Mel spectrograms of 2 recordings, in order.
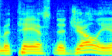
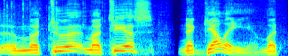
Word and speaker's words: Matthias Nagelli: chat with me, and I've been calling him Mateus Nagelli, and I think his family likes that. But he came up to the timing deck, and we had a great chat for the time that was available between races, and his real pronunciation, and I really appreciate it, although it wasn't offended and his family liked it, what I was pronouncing, it's Matthias Nagelli. Matthias Nagelli is the best way I can come up with it.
